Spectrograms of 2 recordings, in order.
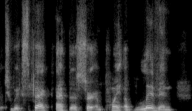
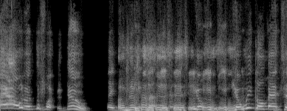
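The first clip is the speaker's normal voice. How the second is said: much higher, hammed-up crying whine; mock despair; 6 semitones higher than usual. Dad retelling his helplessness with his daughter, mock crying. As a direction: whimper it like you're about to break. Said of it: "I'd be like".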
